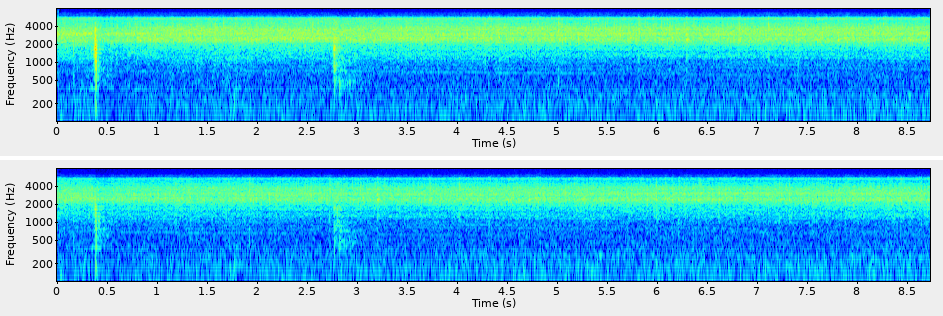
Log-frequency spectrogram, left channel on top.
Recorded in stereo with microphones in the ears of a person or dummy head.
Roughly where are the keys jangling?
Centre.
